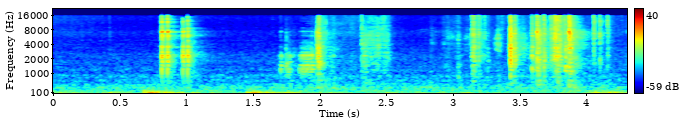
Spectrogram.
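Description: Butter knife cutting through a soft piece of lithium metal on a stainless steel tray: a handful of short scraping clicks as the blade presses through the metal and meets the tray.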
